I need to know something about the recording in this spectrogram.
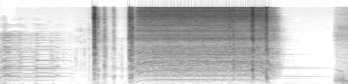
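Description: Plucked-string intro music fading out, then a few sharp clicks and a loud buzzing title sound effect with a steady low hum, about two seconds long, cutting off suddenly and leaving a faint fading tone.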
